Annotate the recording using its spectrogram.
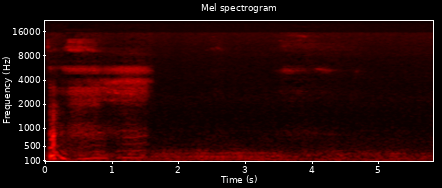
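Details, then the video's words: Napping dog snoring softly indoors: a breathy, raspy exhale in the opening second and a half, then quiet low rumbling breaths with faint hiss, no other voices or clear background sounds. "funny dog snoring during nap time"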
